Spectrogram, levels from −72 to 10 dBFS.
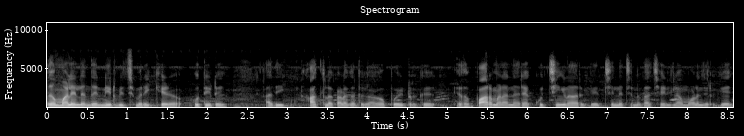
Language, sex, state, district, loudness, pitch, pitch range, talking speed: Tamil, male, Tamil Nadu, Namakkal, -22 LUFS, 110 Hz, 110-115 Hz, 145 wpm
